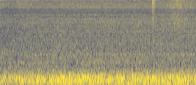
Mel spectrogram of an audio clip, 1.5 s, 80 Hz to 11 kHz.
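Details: 2010 VAZ 2110, gas/petrol, 128,000 km, cold-started: heater blower gives a steady even rush of air with a low hum and no rattle or squeal; normal operation.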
